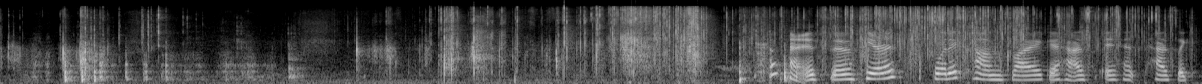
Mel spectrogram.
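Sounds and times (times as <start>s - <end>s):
box packaging being opened: 3.7s - 12.0s.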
